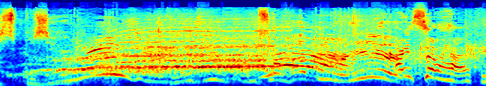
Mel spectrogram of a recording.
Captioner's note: cheers and applause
